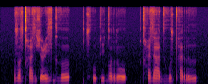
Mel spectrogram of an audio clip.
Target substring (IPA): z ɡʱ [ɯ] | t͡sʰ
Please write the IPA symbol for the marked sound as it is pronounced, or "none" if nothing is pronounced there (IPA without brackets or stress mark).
ɤ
